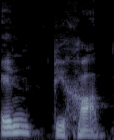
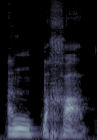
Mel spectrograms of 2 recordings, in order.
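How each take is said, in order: First: The word begins with an 'i' vowel. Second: The word begins with an 'a' vowel. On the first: The speaker calls it right. "ये दुरुस्त लफ्ज है इंतिखाब" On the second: The speaker calls it wrong. "लोग इसको बोलते हैं अंतखाब"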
